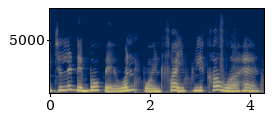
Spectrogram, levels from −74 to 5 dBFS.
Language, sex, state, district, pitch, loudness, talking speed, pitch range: Hindi, female, Uttar Pradesh, Saharanpur, 290 Hz, -14 LUFS, 125 wpm, 270-320 Hz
